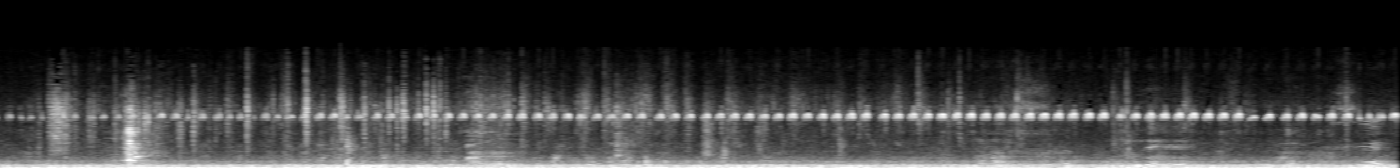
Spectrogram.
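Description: Rapid, evenly pulsed high-pitched chirping of an insect, continuing throughout, over a steady low hum. A single sharp clink of the loaded barbell comes about a second in, as it is lifted off the concrete.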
